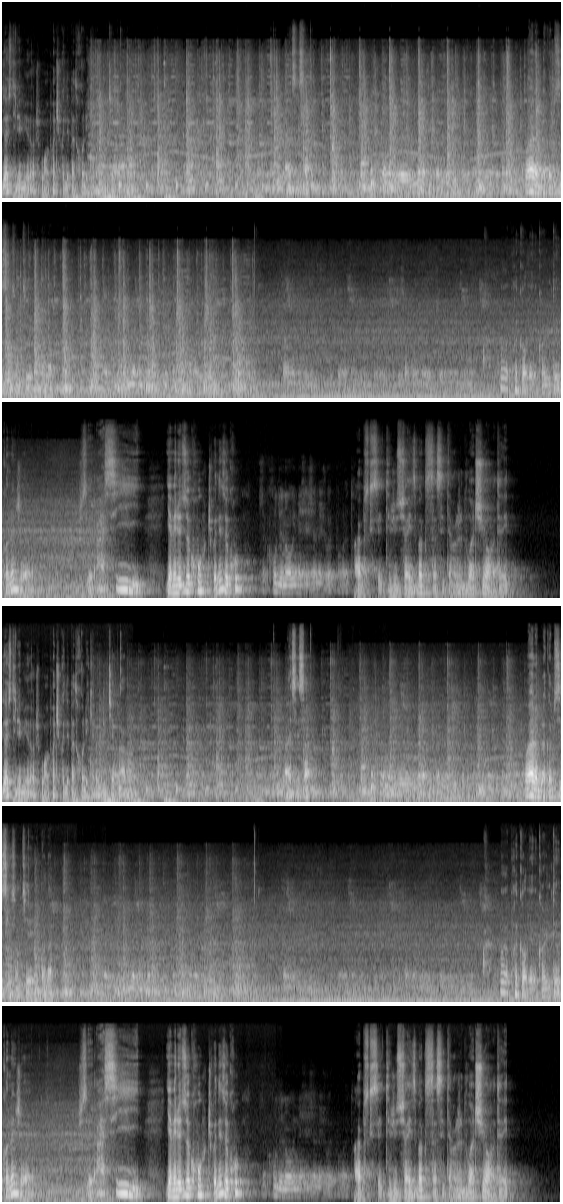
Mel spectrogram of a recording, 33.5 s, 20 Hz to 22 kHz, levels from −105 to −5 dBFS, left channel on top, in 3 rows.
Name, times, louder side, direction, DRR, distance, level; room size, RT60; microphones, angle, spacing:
voice 1, 0.0-2.6 5.7-6.2 10.5-12.3 20.8-23.0 23.9-25.1 25.6-27.2 29.4-32.5, right 3 dB, 25° right, 0.4 m, -31 dB
sound 1, 1.7-16.3, left 4 dB, 85° left, 0.6 m, -37 dB
voice 2, 2.1-2.7 3.0-3.4 3.7-4.1 5.1-5.9 7.4-10.6 13.2-15.7 16.8-20.7 21.0-21.4 27.5-29.7, left 2 dB, 55° left, 0.9 m, -42 dB
sound 2, 6.9-24.5, equal, 15° left, 3.4 m, -44 dB
13.5 x 6.6 x 6.7 m
head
